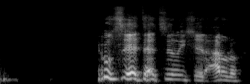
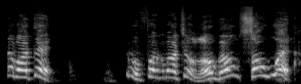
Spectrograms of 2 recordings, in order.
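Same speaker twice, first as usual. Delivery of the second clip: defiant; 7 semitones higher, 5 dB louder than usual. Real, not acted. Defiant about Nike logo.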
